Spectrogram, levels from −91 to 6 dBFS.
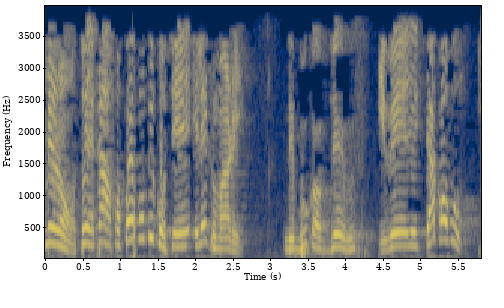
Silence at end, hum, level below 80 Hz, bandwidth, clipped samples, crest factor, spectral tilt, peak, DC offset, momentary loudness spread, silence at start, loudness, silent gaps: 0 s; none; -42 dBFS; 4 kHz; under 0.1%; 14 dB; -9.5 dB/octave; 0 dBFS; under 0.1%; 8 LU; 0 s; -14 LUFS; none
